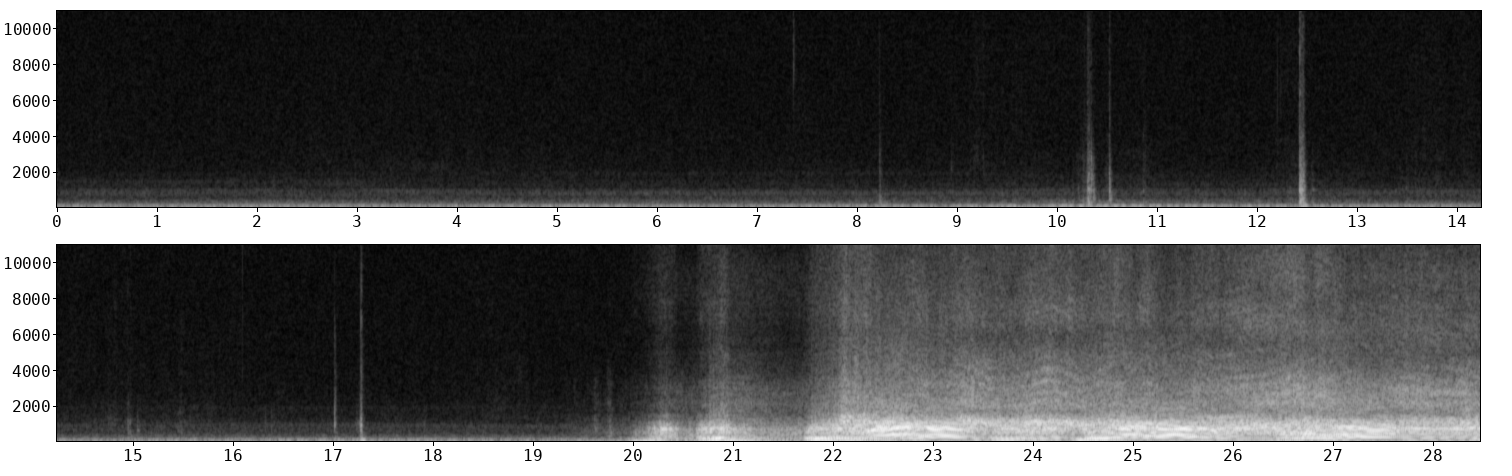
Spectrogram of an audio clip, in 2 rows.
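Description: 2016 Ford Mustang Shelby GT350's 5.2-litre flat-plane-crank V8 idling steadily, heard from inside the cabin, with a few sharp clicks. About twenty seconds in, the engine revs hard, its pitch rising and falling again and again, over the loud hiss of the rear tyres spinning in a smoky burnout.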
